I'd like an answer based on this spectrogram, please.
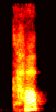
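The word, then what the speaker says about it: ครับ: The word cup is a dead syllable.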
